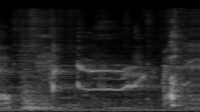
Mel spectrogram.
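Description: A short, high-pitched whine held for about two thirds of a second, dipping slightly in pitch and then rising at its end.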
